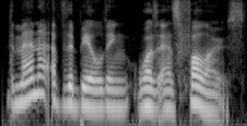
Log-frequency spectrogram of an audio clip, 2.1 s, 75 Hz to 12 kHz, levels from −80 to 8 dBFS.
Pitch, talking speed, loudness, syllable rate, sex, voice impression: 175 Hz, 235 wpm, -18 LUFS, 6.0 syllables/s, female, feminine, adult-like, tensed, slightly powerful, clear, slightly halting, intellectual, calm, friendly, lively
